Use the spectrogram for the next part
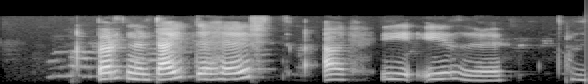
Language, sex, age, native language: Icelandic, female, 10, Icelandic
